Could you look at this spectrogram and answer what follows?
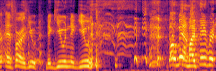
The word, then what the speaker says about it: Nguyen: So he was also talking about how people can name their like the first name Nguyen, which is Win, right?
